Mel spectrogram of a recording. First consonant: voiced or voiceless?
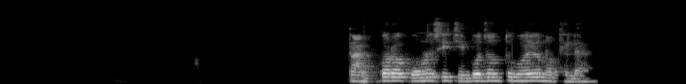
voiceless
